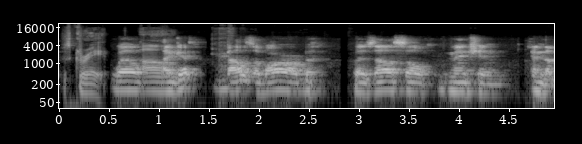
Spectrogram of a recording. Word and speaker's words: Beelzebub: For the Bizzlebub. Oh yeah. It goes Wait. Beelzebub. Beelzebub. That's how you say it.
